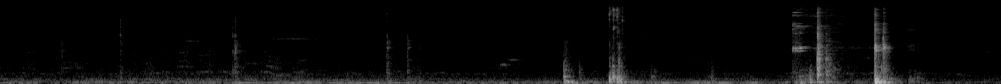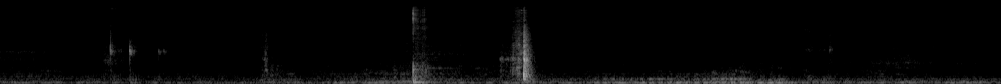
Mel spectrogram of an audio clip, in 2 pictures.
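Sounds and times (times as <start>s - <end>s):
metal tools clinking on workbench: 7.9s - 9.1s.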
